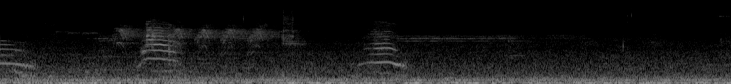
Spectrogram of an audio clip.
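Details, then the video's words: A talkative, affectionate calico female cat living under a workplace meows in several arched harmonic calls, a short one at the start, a doubled meow near one and a half seconds and another near four seconds, over steady low machinery hum. "Very talkative calico cat"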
